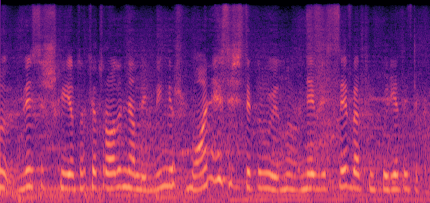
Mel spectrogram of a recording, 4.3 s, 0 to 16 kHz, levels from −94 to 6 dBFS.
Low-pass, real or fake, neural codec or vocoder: 14.4 kHz; fake; autoencoder, 48 kHz, 128 numbers a frame, DAC-VAE, trained on Japanese speech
